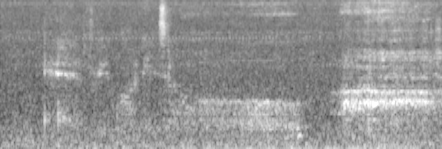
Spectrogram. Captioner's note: whispers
